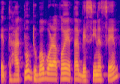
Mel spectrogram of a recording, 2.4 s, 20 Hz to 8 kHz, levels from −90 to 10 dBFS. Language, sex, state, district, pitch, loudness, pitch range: Assamese, male, Assam, Kamrup Metropolitan, 140 Hz, -15 LUFS, 125-150 Hz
